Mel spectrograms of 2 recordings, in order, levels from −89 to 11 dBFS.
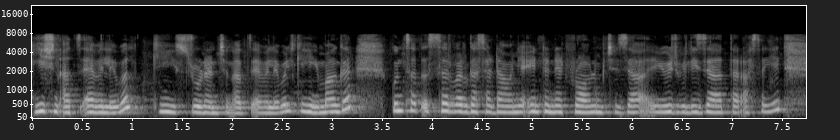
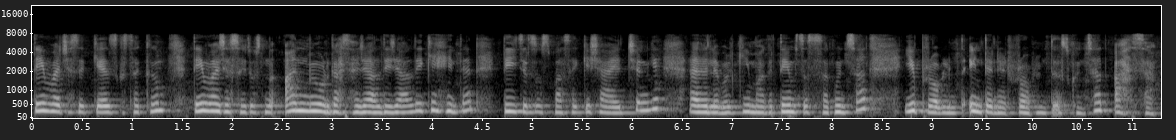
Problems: background sounds at intervals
